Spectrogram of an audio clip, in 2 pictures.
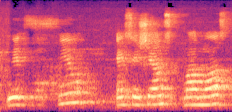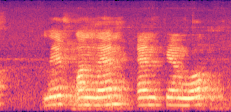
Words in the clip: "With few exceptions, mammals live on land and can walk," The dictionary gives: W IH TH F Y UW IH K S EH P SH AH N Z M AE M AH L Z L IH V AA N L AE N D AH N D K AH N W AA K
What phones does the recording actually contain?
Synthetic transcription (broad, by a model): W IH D F Y UW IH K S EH SH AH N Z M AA M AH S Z L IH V AA N L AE N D AH N D K AH N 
